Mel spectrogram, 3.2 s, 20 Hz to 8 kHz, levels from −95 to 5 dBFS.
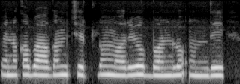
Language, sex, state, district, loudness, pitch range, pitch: Telugu, female, Telangana, Mahabubabad, -15 LUFS, 240-255 Hz, 250 Hz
